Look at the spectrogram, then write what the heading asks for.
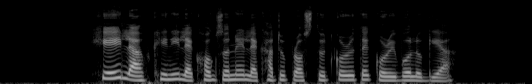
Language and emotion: Assamese, neutral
